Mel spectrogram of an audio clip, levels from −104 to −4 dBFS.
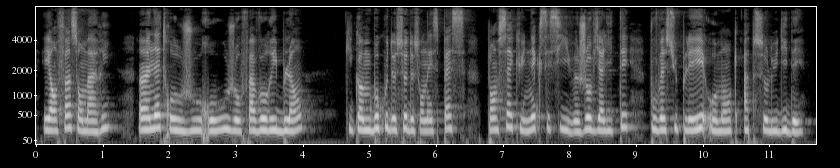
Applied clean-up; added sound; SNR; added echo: none; none; none; none.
